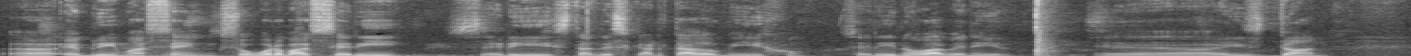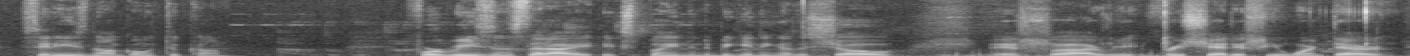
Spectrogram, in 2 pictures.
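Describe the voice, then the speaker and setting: A man from the Netherlands hosting a casual football live stream, reading viewer comments aloud and rambling with bursts of excitement. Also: lowish voice, brisk, slight background noise.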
